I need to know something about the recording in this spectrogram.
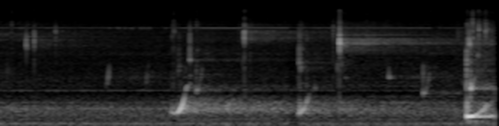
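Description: Water drops falling one by one into water, each a short plink rising in pitch, with fainter drips between; the loudest drops land about a second and a half in and just at the end.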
